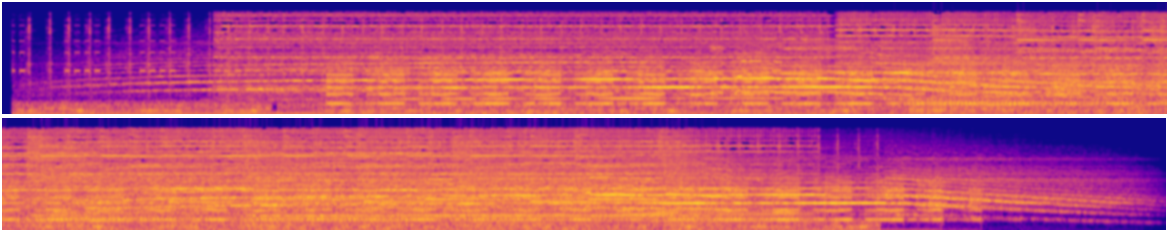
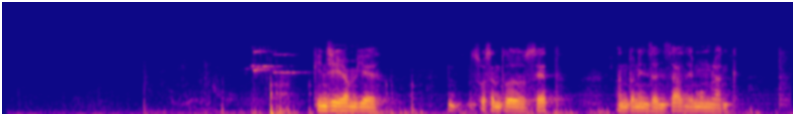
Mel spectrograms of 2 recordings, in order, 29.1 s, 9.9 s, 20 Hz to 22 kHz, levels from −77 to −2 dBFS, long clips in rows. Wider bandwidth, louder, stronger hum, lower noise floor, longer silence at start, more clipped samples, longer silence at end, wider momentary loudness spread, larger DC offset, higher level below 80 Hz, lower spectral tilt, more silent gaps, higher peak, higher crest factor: first, over 20 kHz vs 6 kHz; first, -8 LUFS vs -23 LUFS; neither; second, -34 dBFS vs -59 dBFS; second, 0.1 s vs 2.75 s; neither; second, 0 s vs 0.45 s; second, 15 LU vs 25 LU; first, 2% vs under 0.1%; first, -34 dBFS vs -44 dBFS; second, -1 dB/octave vs -9 dB/octave; neither; first, 0 dBFS vs -6 dBFS; second, 10 dB vs 20 dB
